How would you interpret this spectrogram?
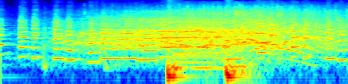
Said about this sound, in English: Can we get an applause cue?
